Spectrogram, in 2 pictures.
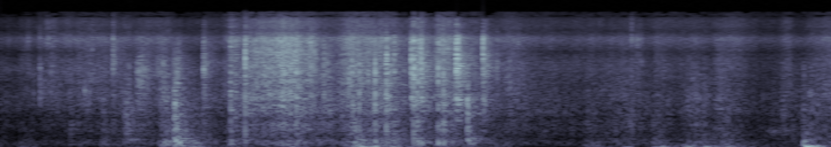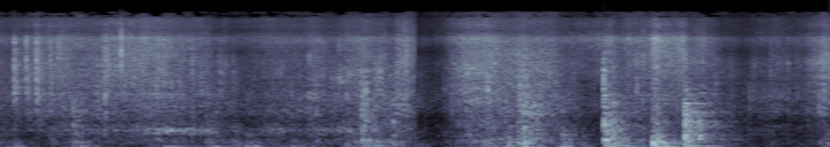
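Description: Plastic wrapping rustles and crinkles close by.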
